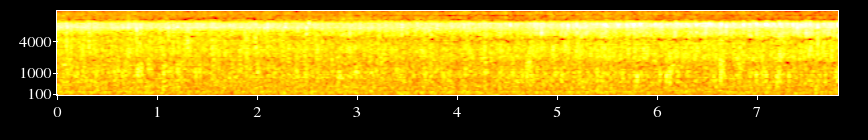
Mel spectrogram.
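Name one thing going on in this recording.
Wind rustles through leaves.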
